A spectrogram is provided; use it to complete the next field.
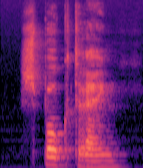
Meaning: ghost train
- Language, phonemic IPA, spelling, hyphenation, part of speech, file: Dutch, /ˈspoːk.trɛi̯n/, spooktrein, spook‧trein, noun, Nl-spooktrein.ogg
